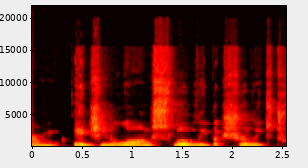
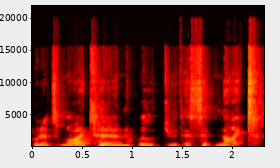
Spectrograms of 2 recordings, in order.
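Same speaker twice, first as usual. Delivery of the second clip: put-on British accent; 3 dB quieter than usual. Retelling a commander's remark to his brigadier, in a Simmons British accent. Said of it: "Simmons with a British accent".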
